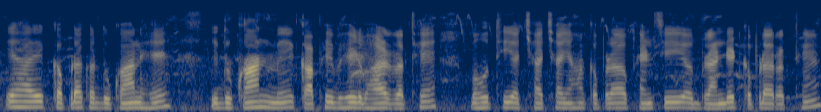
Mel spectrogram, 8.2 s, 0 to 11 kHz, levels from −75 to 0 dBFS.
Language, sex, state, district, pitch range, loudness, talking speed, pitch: Chhattisgarhi, male, Chhattisgarh, Sarguja, 140-155 Hz, -29 LUFS, 155 wpm, 145 Hz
